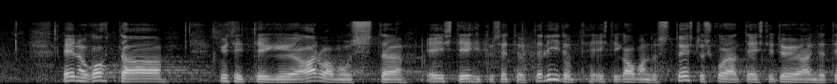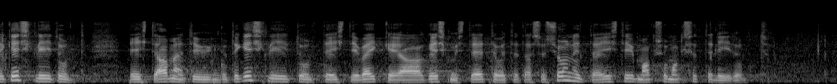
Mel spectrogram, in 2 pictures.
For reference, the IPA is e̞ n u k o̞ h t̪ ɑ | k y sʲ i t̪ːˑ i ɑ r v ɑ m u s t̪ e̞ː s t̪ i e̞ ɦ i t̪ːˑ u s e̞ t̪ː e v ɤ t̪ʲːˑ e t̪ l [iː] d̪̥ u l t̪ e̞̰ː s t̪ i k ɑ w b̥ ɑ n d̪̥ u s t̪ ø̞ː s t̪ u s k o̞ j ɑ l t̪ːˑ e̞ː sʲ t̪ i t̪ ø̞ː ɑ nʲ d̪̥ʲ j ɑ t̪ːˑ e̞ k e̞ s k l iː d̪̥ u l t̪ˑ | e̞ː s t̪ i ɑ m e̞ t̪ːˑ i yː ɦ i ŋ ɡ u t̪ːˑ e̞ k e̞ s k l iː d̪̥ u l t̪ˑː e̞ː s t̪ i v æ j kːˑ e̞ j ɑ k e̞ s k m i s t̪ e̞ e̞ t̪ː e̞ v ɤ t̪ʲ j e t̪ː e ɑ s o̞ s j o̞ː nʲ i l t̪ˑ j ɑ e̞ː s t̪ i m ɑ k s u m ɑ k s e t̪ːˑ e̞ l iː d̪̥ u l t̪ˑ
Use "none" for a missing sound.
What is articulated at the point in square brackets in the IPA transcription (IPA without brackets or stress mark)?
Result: iː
